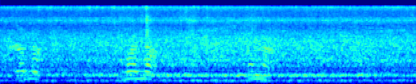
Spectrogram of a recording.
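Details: Western honey bees (Apis mellifera) during the summer nectar flow make a steady, droning buzz, with a person's voice heard faintly now and then.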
